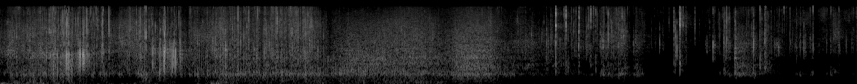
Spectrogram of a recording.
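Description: Bare hands dusted with white starch scoop, squeeze, crush and rub a large pile of small, dry, brittle amber soap flakes on a flat surface. The result is dense, bright crinkling and crunching that runs steadily for about five seconds. It then breaks into sparser, sharper crackles and crunches.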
